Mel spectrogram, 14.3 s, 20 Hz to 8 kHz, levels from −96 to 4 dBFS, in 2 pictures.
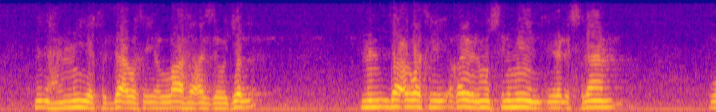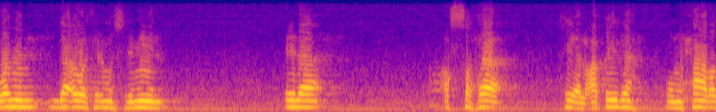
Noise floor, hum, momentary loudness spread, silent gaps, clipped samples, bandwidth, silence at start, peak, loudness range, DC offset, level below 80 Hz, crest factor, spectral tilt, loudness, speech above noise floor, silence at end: -36 dBFS; none; 11 LU; none; under 0.1%; 6.4 kHz; 0.35 s; 0 dBFS; 4 LU; under 0.1%; -42 dBFS; 12 dB; -10.5 dB/octave; -12 LUFS; 25 dB; 0 s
